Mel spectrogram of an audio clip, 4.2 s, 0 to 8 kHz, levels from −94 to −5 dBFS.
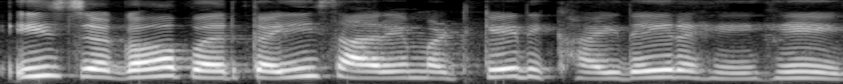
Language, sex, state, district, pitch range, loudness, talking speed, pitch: Hindi, female, Madhya Pradesh, Dhar, 225-270 Hz, -15 LUFS, 140 wpm, 240 Hz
